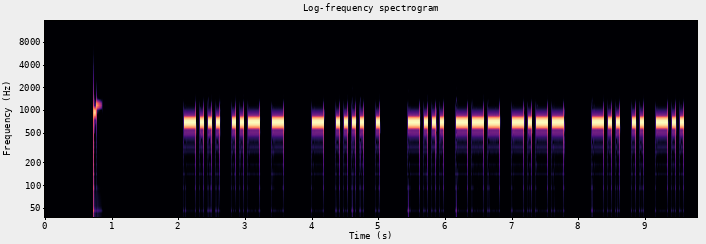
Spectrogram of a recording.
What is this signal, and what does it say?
Morse code, heard as a keyed tone, about 20 wpm, 700 Hz. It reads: BUT THE BOY DID
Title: Sentences from Top 1000 Words - Review Part 3 - 20wpm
